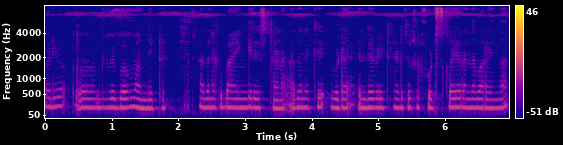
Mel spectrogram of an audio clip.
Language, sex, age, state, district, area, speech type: Malayalam, female, 30-45, Kerala, Wayanad, rural, spontaneous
